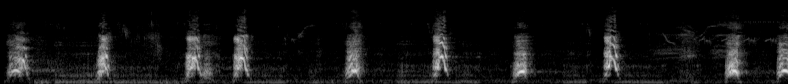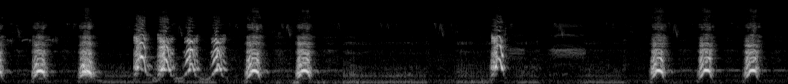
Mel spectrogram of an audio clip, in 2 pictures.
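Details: Dogs barking: loud, sharp barks, some single and some in quick bursts of two to four, separated by short quiet gaps over about sixteen seconds. No other clear sounds.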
